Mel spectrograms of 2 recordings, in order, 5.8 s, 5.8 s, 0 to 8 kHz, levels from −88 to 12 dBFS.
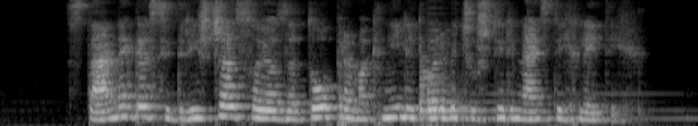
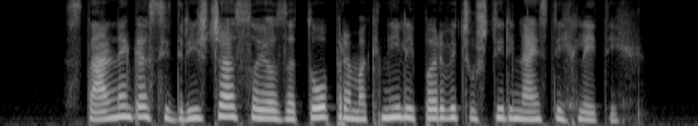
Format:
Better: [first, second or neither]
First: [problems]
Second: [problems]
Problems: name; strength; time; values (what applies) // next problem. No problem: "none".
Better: second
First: noise reduction (neural separator model SepFormer DNS4)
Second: none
